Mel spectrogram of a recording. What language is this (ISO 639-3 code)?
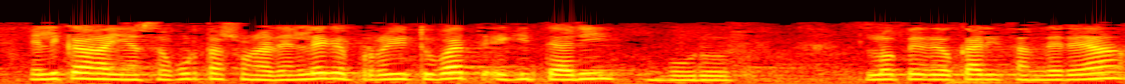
eus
